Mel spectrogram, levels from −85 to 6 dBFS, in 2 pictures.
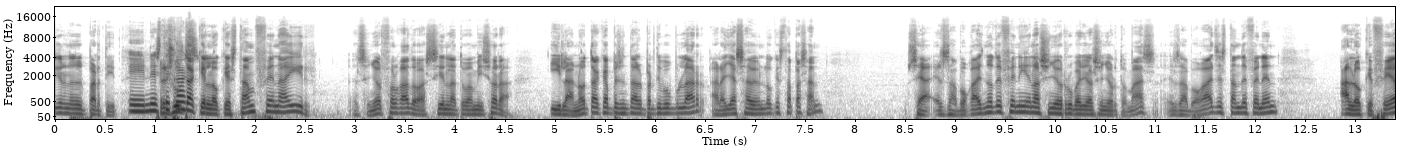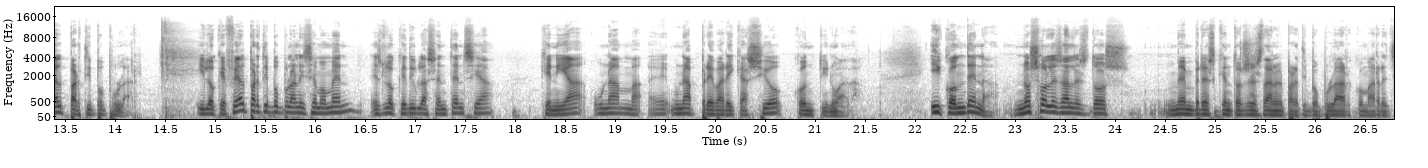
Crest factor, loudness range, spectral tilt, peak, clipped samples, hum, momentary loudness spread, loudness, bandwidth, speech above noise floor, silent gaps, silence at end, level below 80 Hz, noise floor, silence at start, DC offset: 22 dB; 5 LU; -5 dB/octave; 0 dBFS; under 0.1%; none; 11 LU; -22 LUFS; 15.5 kHz; 38 dB; none; 0 s; -40 dBFS; -59 dBFS; 0 s; under 0.1%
